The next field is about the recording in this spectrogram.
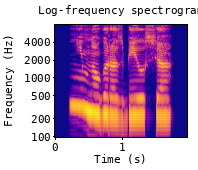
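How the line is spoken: Dejected sigh. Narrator (Russian): вздохнула Марианна, поникнув

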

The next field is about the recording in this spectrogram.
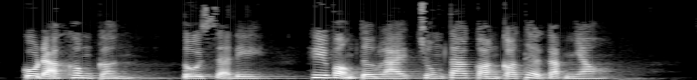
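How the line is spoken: Cold, slightly angry. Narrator (Vietnamese): Tiểu Thủ Phong có chút tức giận, lạnh nhạt nói

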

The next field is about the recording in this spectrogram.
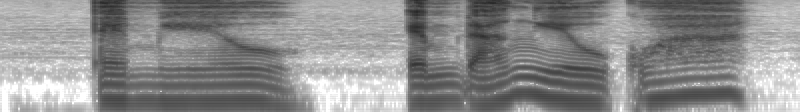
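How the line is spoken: Gentle laugh. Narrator (Vietnamese): Chấn cười hiền hạ

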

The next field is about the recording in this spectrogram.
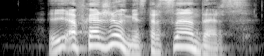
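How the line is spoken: Loud. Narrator (Russian): громко сказал Квинт

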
